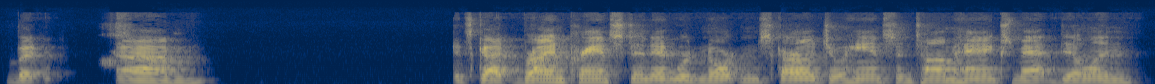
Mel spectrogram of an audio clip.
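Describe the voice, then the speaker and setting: Higher-pitched man in casual group chat. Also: level tone, slow pace, a little mellow. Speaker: film club member. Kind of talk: casual group discussion, informal film recommendation.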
